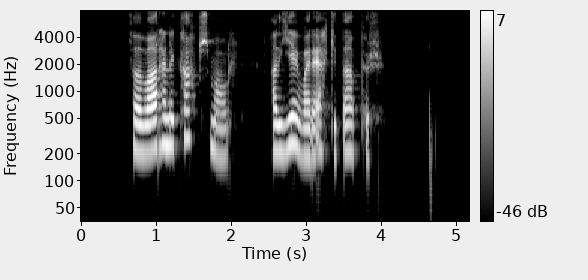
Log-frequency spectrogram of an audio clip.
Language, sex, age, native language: Icelandic, female, 30-39, Icelandic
